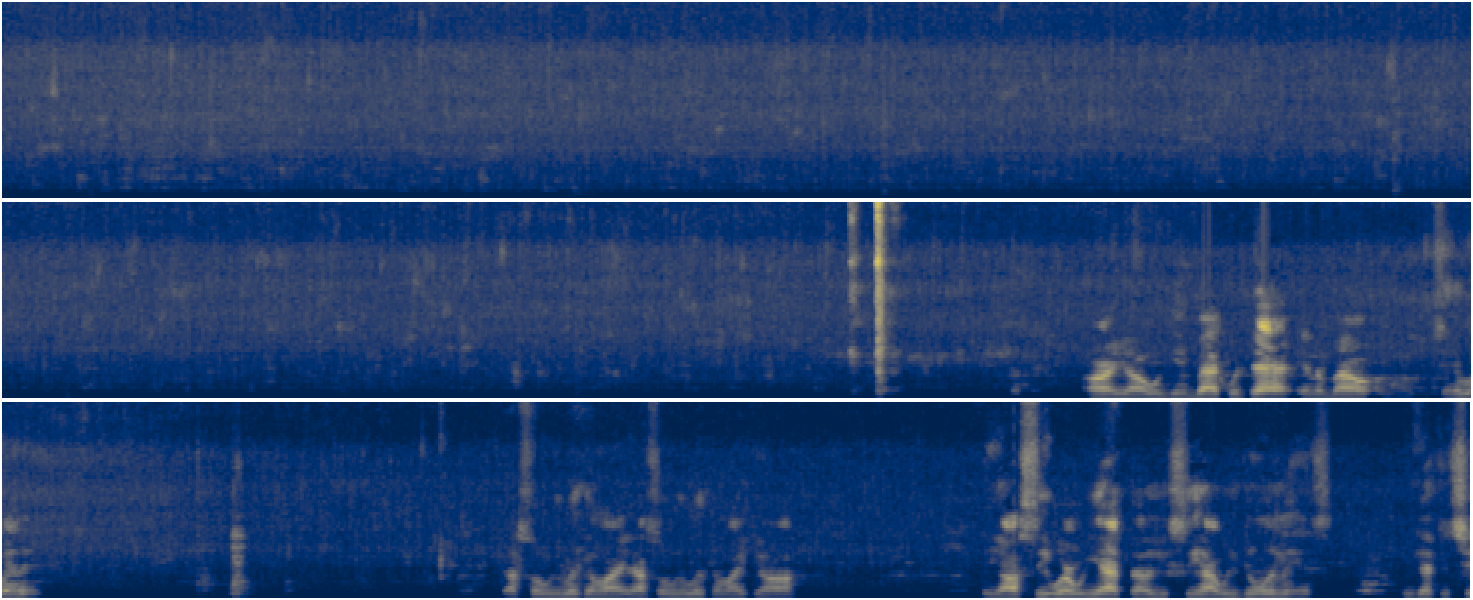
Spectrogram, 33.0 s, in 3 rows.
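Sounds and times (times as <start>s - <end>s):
chicken frying in hot oil: 0.0s - 33.0s
small pops from oil: 25.2s - 25.5s.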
